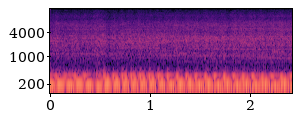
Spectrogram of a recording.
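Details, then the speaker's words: Truck with a Ford Coyote V8 and a loud exhaust, at Copart, just after start-up: a deep, even burble with steady pulses, no knocks or misses and no smoke. Check engine and other lights are on, and a front tire/tie-rod issue is suspected. Normal idle. "okay this that's a good sounding coyote guys no smoke"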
